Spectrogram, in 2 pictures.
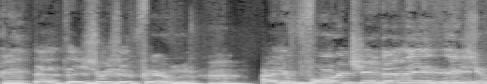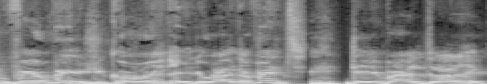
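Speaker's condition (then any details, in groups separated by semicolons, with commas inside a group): Cerebral palsy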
